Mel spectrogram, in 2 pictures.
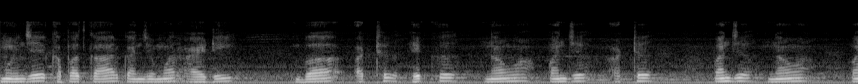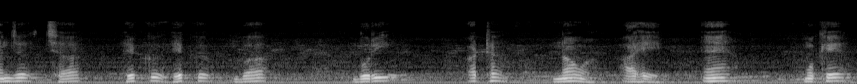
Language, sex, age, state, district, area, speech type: Sindhi, male, 60+, Uttar Pradesh, Lucknow, urban, read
